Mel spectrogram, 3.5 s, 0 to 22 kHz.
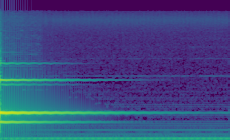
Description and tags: Fm Synth Tone 17
fm, portasound, pss-470, synth, yamaha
